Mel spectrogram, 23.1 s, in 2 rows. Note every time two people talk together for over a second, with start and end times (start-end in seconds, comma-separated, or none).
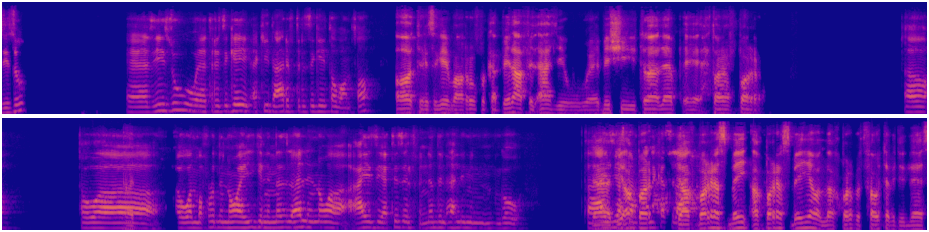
18.9-20.4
